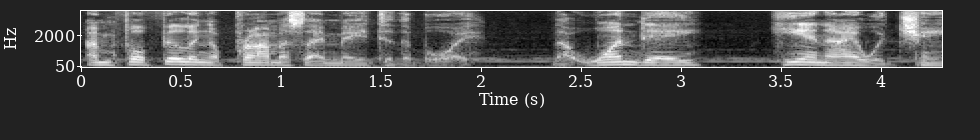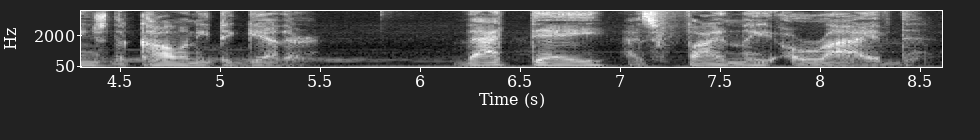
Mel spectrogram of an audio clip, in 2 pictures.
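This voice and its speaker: Casting: man as older pompous revolutionary for game dialogue, condescending speechmaker, clear music underneath. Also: lowish voice, normal speed, a little mellow, natural voice. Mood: grand, persuasive. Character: grizzled old male revolutionary, condescending and grandiose.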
